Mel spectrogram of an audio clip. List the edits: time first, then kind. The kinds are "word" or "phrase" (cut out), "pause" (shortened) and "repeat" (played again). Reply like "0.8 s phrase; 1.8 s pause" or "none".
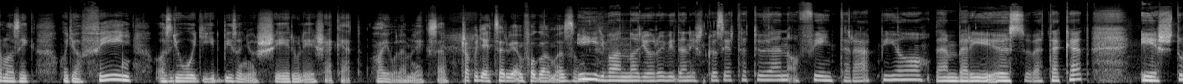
1.7 s word; 7.0 s word; 9.4 s phrase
